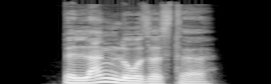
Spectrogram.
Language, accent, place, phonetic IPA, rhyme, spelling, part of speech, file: German, Germany, Berlin, [bəˈlaŋloːzəstə], -aŋloːzəstə, belangloseste, adjective, De-belangloseste.ogg
- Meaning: inflection of belanglos: 1. strong/mixed nominative/accusative feminine singular superlative degree 2. strong nominative/accusative plural superlative degree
